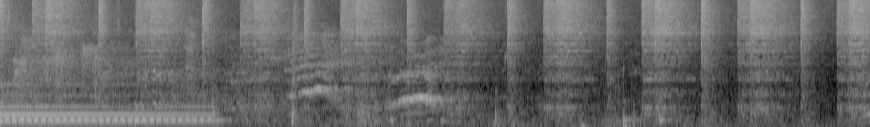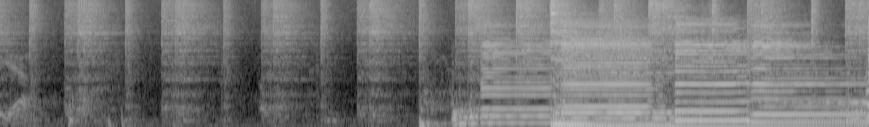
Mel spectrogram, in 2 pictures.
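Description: A live band holds a chord that cuts off about two seconds in. The drummer then keeps a steady beat on hi-hat and cymbal alone, and about fourteen seconds in the full band comes in loud with saxophones and brass.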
